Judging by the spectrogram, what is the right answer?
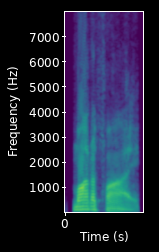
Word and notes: modify: American English

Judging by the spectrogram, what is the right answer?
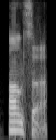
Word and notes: answer: British English

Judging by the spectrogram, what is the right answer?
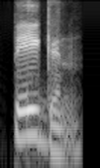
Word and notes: pagan: Indian

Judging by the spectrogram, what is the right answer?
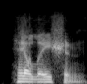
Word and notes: halation: American English

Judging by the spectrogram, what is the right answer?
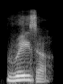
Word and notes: razor: Indian

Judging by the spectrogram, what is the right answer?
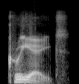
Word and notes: create: British English

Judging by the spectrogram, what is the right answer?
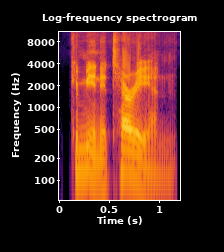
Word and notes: communitarian: American English

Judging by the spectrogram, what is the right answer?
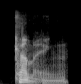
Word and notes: coming: British English

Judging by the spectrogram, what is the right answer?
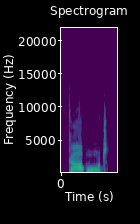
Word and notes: carport: Indian

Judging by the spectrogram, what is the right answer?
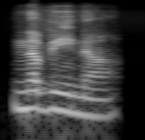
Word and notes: novena: Indian

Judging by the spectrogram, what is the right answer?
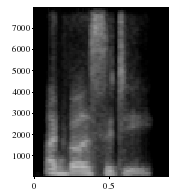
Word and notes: adversity: Indian

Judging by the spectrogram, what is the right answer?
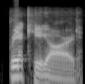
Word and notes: brickyard: American English

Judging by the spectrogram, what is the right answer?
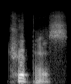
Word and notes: tripos: American English

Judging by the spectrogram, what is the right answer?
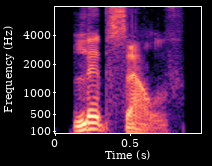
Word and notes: lipsalve: British English

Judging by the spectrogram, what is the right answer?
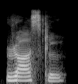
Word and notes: rascal: Indian

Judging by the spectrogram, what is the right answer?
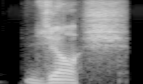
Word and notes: josh: British English

